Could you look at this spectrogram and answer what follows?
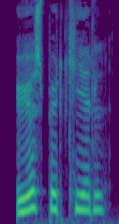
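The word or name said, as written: ØRESPYTKIRTEL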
